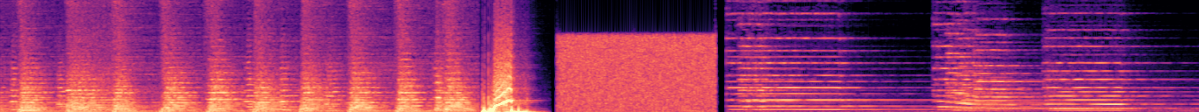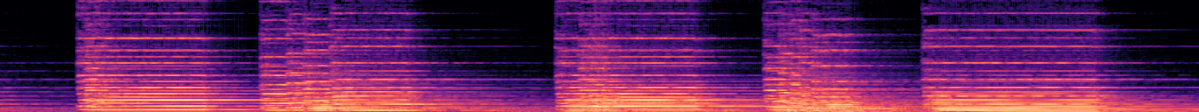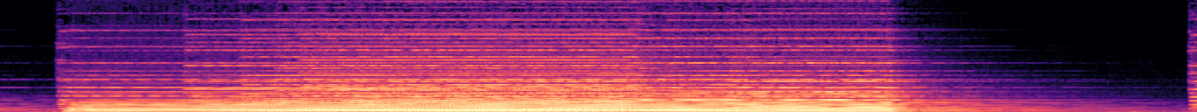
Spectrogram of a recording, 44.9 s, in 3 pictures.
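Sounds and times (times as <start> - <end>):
brass music: 0.0 - 6.8
steady static hiss: 6.0 - 9.0
organ playing slow chords: 16.0 - 21.0, 21.9 - 43.3.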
